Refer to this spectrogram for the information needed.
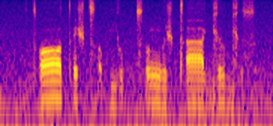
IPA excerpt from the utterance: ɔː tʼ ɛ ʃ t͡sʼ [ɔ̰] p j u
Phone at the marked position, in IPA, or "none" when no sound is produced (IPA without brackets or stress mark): ɔ̰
